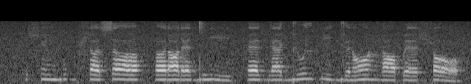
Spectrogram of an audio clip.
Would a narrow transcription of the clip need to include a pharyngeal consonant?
no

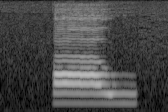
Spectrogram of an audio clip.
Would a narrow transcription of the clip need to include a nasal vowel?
no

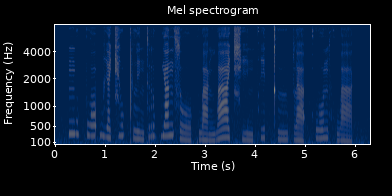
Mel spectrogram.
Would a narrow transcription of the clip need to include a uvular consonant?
no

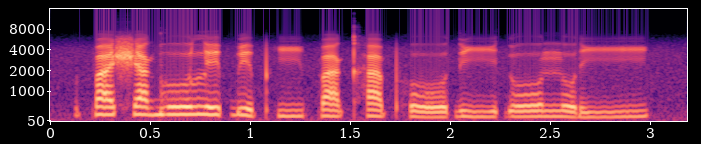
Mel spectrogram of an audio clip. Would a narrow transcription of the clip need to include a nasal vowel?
no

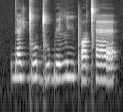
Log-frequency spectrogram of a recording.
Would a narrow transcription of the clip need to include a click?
yes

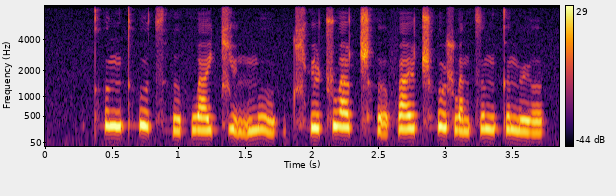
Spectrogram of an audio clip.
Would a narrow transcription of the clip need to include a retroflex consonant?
yes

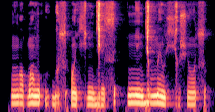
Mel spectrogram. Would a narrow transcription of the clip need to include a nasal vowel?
yes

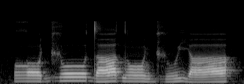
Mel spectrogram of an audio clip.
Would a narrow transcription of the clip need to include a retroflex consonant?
no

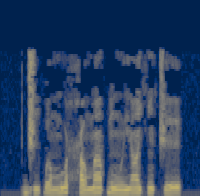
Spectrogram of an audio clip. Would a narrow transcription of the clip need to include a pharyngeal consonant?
yes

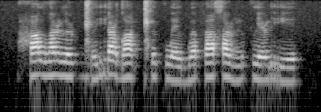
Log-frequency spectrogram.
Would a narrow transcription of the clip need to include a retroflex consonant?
yes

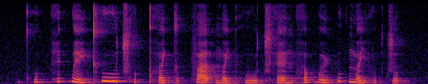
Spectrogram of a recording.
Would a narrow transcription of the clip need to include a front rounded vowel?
no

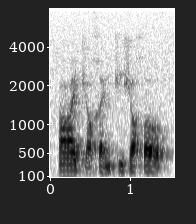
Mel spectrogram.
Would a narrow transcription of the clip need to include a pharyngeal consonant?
yes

